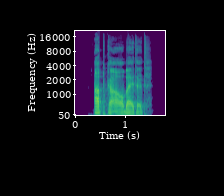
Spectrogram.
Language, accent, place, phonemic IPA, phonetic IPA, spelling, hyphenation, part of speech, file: German, Germany, Berlin, /ˈabɡəˌaʁbaɪ̯tət/, [ˈʔapɡəˌʔaʁbaɪ̯tət], abgearbeitet, ab‧ge‧ar‧bei‧tet, verb, De-abgearbeitet.ogg
- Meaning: past participle of abarbeiten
